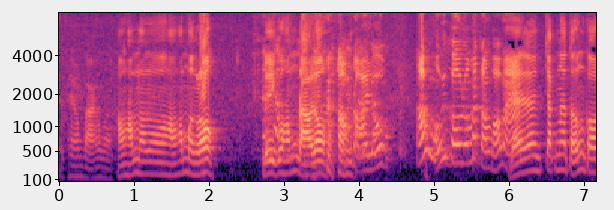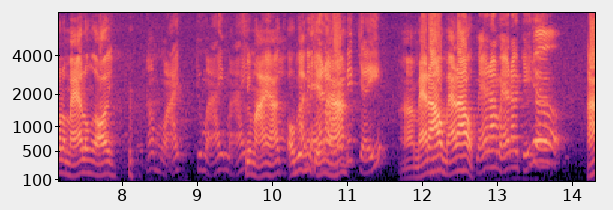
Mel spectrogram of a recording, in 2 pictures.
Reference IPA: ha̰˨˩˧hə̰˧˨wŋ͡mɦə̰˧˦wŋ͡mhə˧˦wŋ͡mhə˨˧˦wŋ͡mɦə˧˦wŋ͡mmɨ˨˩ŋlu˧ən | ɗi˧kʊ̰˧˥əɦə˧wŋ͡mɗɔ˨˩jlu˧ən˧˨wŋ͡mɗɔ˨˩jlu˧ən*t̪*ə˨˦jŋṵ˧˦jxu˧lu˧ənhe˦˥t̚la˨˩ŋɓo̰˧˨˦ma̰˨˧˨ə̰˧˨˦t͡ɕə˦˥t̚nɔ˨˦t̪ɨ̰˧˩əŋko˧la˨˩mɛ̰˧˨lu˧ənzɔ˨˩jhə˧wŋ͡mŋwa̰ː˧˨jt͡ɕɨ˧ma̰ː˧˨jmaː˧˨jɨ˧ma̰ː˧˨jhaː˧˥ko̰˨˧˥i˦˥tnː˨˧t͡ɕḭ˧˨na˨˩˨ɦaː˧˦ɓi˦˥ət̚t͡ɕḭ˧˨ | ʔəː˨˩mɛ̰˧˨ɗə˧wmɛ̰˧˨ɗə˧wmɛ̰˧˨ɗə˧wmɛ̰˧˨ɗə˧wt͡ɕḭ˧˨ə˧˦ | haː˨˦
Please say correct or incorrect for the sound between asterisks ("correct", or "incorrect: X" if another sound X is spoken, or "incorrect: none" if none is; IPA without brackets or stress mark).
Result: correct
